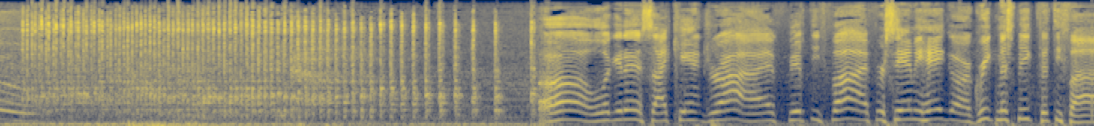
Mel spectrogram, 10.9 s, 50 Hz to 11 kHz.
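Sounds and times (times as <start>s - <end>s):
prize wheel spinning with ratcheting clicks: 0.0s - 5.5s
low rumbling hum: 0.0s - 10.8s
speech: 5.4s - 10.9s.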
